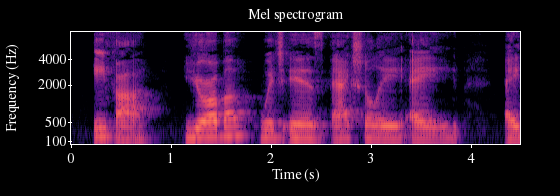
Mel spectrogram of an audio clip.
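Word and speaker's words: Yoruba: Epha Euroba, which is actually a a tribe in Africa as we know the continent of Africa. So, um Euroba.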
